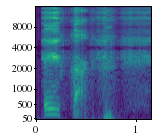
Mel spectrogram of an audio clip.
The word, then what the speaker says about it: affect: one a is correct effect and this again is an exception to the rule it is almost always pronounced as a long a effect so here it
